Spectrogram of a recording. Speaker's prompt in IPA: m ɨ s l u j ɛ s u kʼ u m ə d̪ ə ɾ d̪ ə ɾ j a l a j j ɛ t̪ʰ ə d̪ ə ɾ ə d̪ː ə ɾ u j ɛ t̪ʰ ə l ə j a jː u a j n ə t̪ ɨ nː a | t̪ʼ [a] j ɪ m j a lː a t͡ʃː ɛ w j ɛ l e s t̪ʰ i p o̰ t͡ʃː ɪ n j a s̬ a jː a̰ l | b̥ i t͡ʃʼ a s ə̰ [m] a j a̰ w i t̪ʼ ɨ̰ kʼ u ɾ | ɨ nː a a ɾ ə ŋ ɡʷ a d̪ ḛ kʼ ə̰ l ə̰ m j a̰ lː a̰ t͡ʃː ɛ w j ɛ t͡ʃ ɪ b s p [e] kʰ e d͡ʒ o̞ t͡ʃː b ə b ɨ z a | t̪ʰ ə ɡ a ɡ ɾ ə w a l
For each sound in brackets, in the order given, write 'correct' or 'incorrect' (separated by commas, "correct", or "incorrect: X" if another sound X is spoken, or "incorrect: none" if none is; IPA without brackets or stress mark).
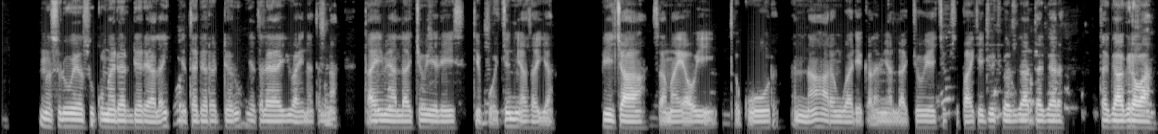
correct, correct, incorrect: a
